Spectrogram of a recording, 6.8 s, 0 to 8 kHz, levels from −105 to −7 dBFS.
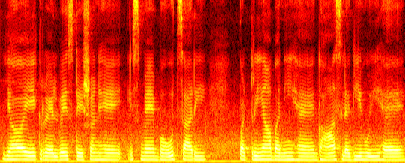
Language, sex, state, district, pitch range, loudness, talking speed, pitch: Hindi, female, Bihar, East Champaran, 165-180 Hz, -15 LUFS, 135 wpm, 175 Hz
